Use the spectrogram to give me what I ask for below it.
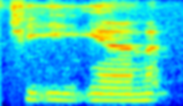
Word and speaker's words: Tenaya: Murphy Creek trailhead at, it's either Tenaya Lake or Tenaya Lake. It's Tenaya Lake at 9 a.m.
